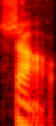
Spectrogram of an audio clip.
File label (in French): "shao3", chinois; Cours-de-Chinois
